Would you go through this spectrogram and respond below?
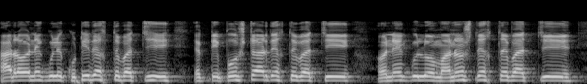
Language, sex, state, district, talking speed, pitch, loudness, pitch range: Bengali, male, Assam, Hailakandi, 135 wpm, 185 Hz, -15 LUFS, 180-195 Hz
